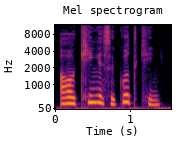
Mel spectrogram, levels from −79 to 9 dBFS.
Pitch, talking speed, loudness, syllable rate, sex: 240 Hz, 230 wpm, -16 LUFS, 4.5 syllables/s, female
